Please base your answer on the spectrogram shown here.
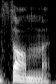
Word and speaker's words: thumb: و اگر انگشت شست رو هم بخوایم بگیم thumb T-U-H-M-B، بیش هم تلفظ نمیشه thumb.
